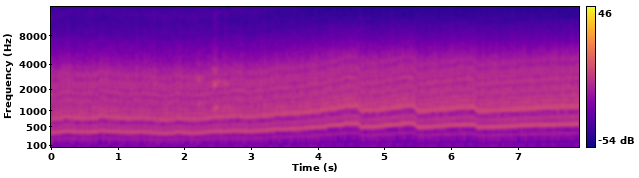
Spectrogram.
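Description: A video game racing car engine revs back up, its pitch climbing with short dips at each gear change.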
